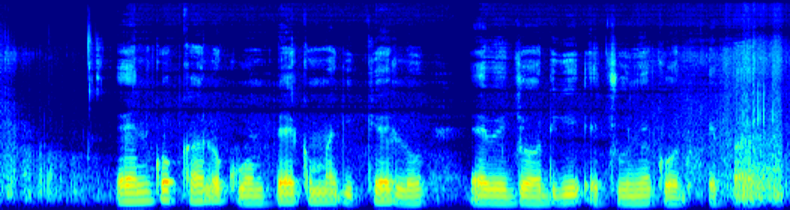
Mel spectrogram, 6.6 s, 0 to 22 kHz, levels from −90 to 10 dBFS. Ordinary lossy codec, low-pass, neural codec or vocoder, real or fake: none; none; none; real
